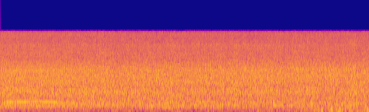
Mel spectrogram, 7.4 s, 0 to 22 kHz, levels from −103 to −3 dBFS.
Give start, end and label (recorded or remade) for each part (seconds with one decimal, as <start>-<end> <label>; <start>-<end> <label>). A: 0.0-0.4 recorded; 0.4-1.5 remade; 1.5-7.4 recorded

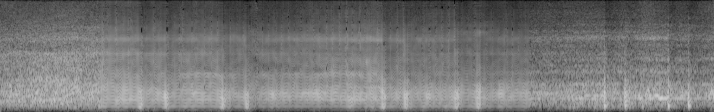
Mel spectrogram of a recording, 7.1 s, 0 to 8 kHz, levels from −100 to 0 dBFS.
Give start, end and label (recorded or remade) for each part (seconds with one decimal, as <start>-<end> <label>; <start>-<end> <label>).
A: 0.0-1.0 recorded; 1.0-5.3 remade; 5.3-7.1 recorded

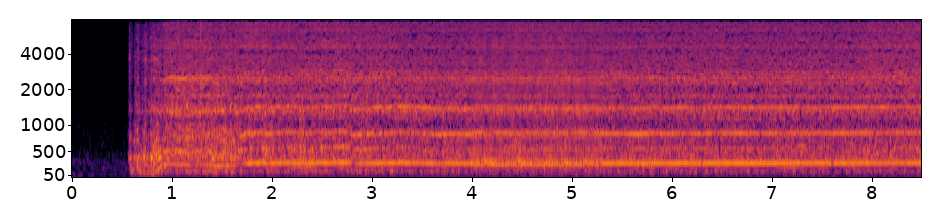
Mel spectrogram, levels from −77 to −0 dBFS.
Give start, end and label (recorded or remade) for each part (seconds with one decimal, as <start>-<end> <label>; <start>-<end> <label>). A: 0.0-4.0 recorded; 4.0-5.3 remade; 5.3-8.5 recorded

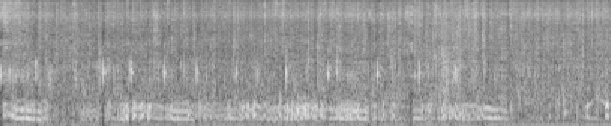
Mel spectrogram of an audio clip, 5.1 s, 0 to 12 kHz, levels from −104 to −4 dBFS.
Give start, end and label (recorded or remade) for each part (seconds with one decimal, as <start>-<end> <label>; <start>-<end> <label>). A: 0.0-1.3 remade; 1.3-2.3 recorded; 2.3-2.9 remade; 2.9-3.7 recorded; 3.7-4.2 remade; 4.2-5.1 recorded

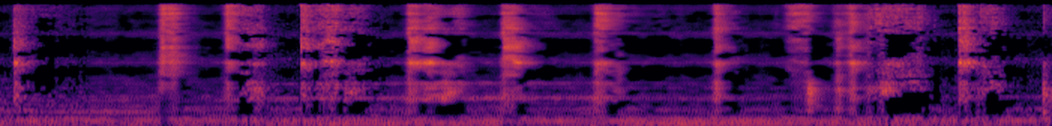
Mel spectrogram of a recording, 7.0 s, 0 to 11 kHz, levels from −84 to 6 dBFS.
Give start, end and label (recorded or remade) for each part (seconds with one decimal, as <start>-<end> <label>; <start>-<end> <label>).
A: 0.0-0.6 recorded; 0.6-1.6 remade; 1.6-2.6 recorded; 2.6-5.8 remade; 5.8-7.0 recorded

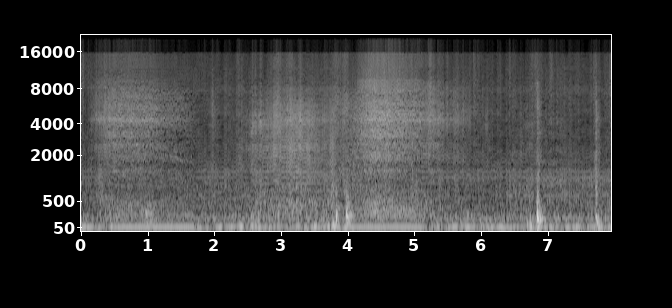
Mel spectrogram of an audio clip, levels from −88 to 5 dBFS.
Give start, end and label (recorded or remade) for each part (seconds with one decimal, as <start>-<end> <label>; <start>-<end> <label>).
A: 0.0-0.5 remade; 0.5-1.7 recorded; 1.7-4.0 remade; 4.0-5.1 recorded; 5.1-8.0 remade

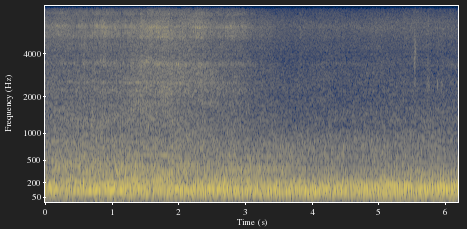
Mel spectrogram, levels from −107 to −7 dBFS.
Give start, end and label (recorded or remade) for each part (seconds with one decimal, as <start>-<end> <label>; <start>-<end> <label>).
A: 0.0-0.4 recorded; 0.4-1.3 remade; 1.3-6.2 recorded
